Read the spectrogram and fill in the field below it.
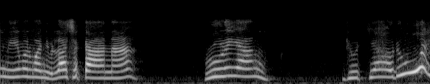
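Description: A speech clip with Opus compression throughout: muffled, hoarse and plainly damaged, likely low-rate Opus in its speech mode, and the spectrogram shows nothing above about 8.9 kHz.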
